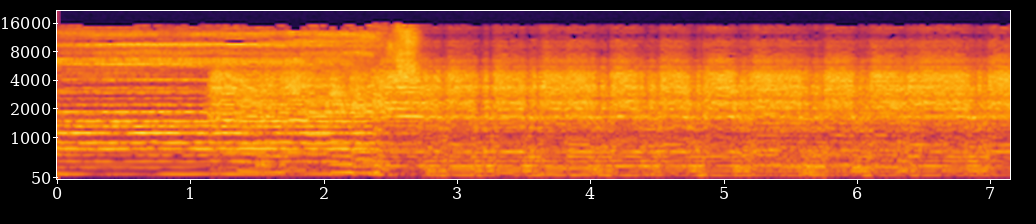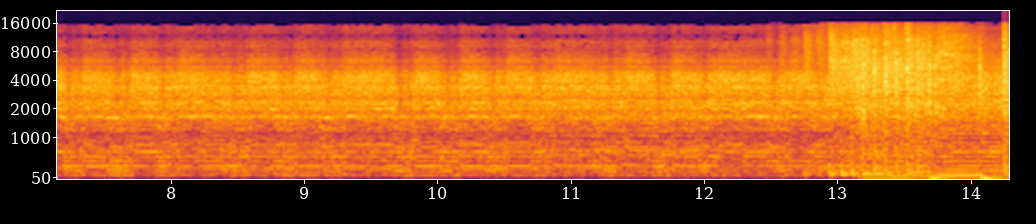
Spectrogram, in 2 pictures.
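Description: Heavy stoner rock played by a guitar, bass and drums band: an instrumental stretch led by electric guitar, with the band coming in heavier and louder about a second before the end.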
